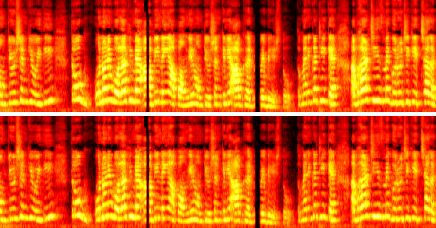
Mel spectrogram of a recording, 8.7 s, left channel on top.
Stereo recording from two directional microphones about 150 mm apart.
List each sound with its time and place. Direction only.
0.0 s a woman's voice: 15° right (ahead or behind)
